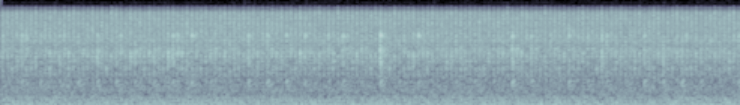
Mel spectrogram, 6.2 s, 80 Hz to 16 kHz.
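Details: Toyota 1KZ-T diesel engine idling: steady regular knock about two per second over the low rumble; engine knocking noise, source unclear.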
